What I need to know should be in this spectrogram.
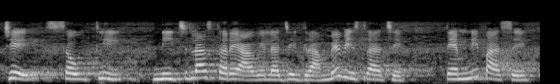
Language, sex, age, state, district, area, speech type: Gujarati, female, 30-45, Gujarat, Ahmedabad, urban, spontaneous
